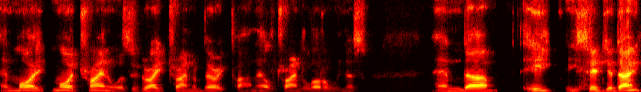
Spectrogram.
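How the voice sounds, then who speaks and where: With a strong Australian accent, a man speaks at a medium pitch and moderate pace, his intonation monotone and flat. His loudness swings a lot, and the sound is dry and close with no echo. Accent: broad Australian. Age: 70s. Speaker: former boxer and horse trainer. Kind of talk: casual interview chat.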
